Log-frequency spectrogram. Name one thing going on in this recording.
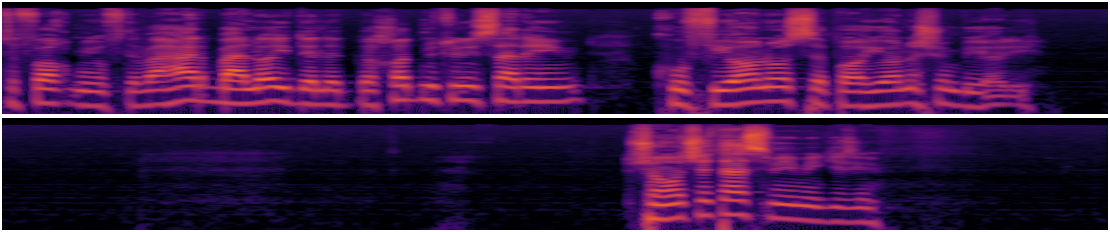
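A middle-aged man speaks with animation into a microphone, close by, with pauses.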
